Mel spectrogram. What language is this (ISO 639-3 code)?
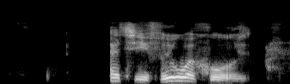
kab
